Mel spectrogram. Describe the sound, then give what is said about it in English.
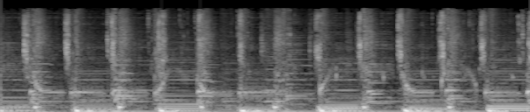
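Rhythmic mouth clicks, imitating a squirrel, pop in a steady beat of short, bright, wet-sounding taps over a bouncy musical backing, with no one speaking. “Click your mouth like a squirrel does.”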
